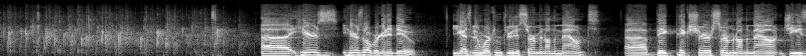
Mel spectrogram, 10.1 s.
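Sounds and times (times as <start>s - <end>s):
audience clapping for a reader: 0.0s - 3.3s
speech: 3.3s - 10.0s.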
